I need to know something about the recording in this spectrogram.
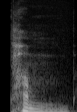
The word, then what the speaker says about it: thumb: Thumb.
